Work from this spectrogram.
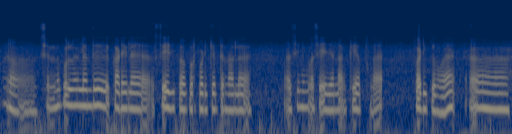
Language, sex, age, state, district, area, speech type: Tamil, female, 30-45, Tamil Nadu, Dharmapuri, rural, spontaneous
